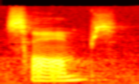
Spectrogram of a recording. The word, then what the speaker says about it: psalms: muttering the word again psalms psalm psalms psalms psalms it's not the si the p is silent i know that much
